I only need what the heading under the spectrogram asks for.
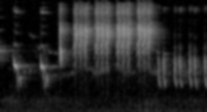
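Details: Nightingale evening song: two slurred whistles, a thick buzzy churring rattle, then a rapid series of short, sharp repeated notes, over a soft noisy background.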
